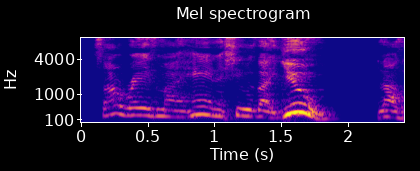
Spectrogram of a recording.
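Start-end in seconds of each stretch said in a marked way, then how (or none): 1.5-2.0 loud, high, punched single word; sudden call-out. Retold or imitated. Acting teacher picks the student who raised a hand, loud call-out. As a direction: imitate a teacher pouncing on a volunteer.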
